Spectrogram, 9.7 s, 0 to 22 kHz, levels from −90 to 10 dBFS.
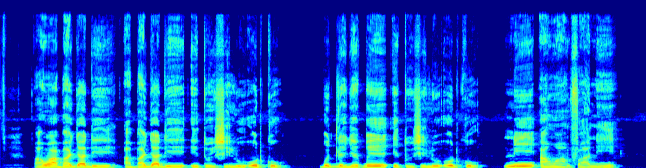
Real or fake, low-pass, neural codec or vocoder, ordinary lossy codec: real; none; none; none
